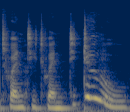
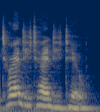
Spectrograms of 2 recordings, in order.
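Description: First: It is said in the speaker's usual accent. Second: It is said in an attempted Irish accent.

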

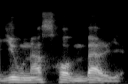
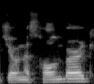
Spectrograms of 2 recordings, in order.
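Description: First: The name is said in a Swedish way. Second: The name is said in an English-style way.

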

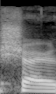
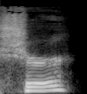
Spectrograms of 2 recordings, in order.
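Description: First: The vowel is a long 'eye' sound, like 'fire'. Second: The vowel is a short 'oo' sound, like 'pure'. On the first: This is how outsiders would say it. "They don't say shire" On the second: This is how locals say it. "they say sure"

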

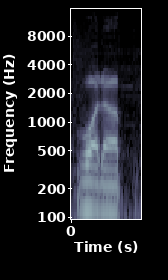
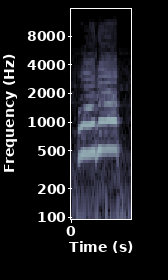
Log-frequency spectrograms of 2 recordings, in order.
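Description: First: It is said at a normal pitch. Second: It is said at a higher pitch.

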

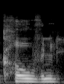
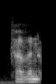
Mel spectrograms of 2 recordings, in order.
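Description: First: The word has a Midwestern pronunciation. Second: The word has a standard, non-Midwestern pronunciation.

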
